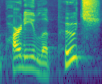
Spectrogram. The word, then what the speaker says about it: Party La Pooch: So we bring in Kim now from Party La Pooch. That's right. Okay, I said it right. So kind of like Pepe Le Pew, but Party La Pooch.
